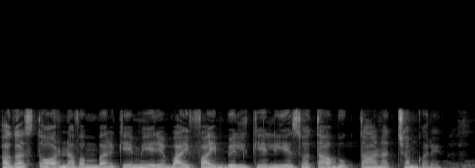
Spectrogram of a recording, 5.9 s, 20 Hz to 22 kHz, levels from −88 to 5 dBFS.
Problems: background sounds at intervals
